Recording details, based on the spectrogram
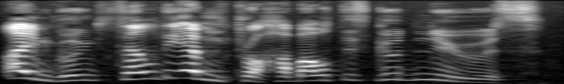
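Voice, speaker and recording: A man's voice: high voice, very animated, moderate pace, a bit bright, voice pushed up. A man voicing a smug, scheming villain prince in a comic story reading.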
